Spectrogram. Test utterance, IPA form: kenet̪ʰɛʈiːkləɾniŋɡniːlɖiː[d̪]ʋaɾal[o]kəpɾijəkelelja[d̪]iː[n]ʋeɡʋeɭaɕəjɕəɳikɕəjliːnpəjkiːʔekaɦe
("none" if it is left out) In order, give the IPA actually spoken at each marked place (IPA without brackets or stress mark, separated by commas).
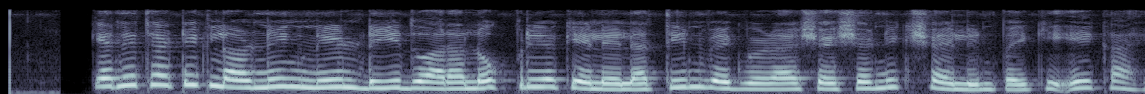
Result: d̪, o, t̪, n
